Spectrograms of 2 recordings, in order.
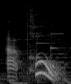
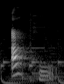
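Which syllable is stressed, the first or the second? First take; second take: second; first. First: The stress is on the second syllable. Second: The stress is on the first syllable. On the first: The speaker calls it wrong. "We don't pronounce it as apple. That's wrong" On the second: The speaker calls it right. "we stress at the first syllable"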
